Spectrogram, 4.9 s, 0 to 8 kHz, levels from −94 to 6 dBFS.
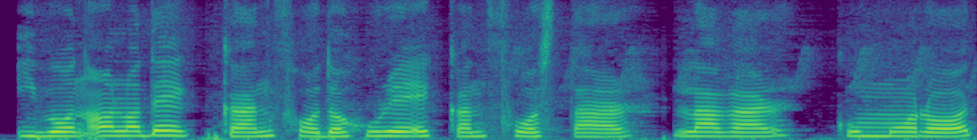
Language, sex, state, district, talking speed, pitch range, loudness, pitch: Chakma, female, Tripura, West Tripura, 125 wpm, 230-255 Hz, -15 LUFS, 245 Hz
